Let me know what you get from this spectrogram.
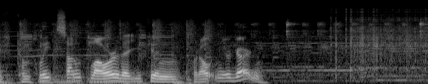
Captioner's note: sparking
